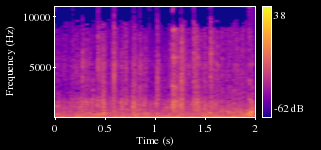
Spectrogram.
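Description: Turkish roller pigeons (dönek) cooing softly in their loft.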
